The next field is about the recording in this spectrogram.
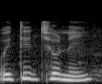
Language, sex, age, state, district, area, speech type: Bengali, female, 18-30, West Bengal, Dakshin Dinajpur, urban, spontaneous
